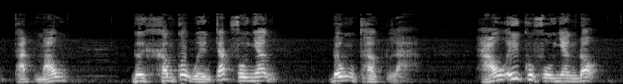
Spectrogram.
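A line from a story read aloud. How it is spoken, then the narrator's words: Old man shouting. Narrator (Vietnamese): lão quát lên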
